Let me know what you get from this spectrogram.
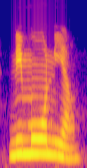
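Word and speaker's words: pneumonia: इसमें न करके इसको पढ़ेंगे। पी साइलेंट रहेगा इसमें। जैसे निमोनिया।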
